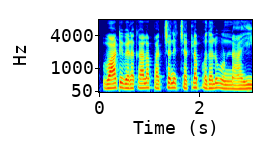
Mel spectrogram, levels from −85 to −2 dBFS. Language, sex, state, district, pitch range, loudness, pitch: Telugu, female, Telangana, Mahabubabad, 165-190 Hz, -18 LUFS, 175 Hz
